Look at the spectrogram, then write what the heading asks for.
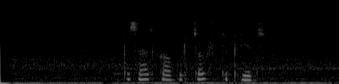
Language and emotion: Russian, neutral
